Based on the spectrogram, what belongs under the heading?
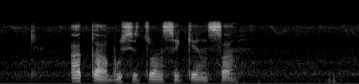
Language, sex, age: Tswana, male, 25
